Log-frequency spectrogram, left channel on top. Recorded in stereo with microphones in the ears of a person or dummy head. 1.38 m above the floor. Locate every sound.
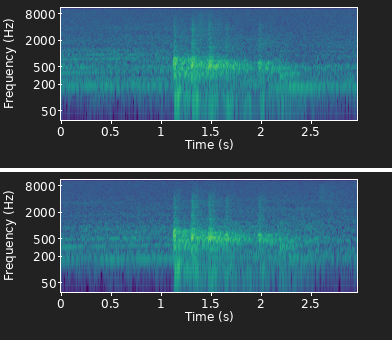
1.1 s a whoosh: 15° right (ahead or behind), 2 m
